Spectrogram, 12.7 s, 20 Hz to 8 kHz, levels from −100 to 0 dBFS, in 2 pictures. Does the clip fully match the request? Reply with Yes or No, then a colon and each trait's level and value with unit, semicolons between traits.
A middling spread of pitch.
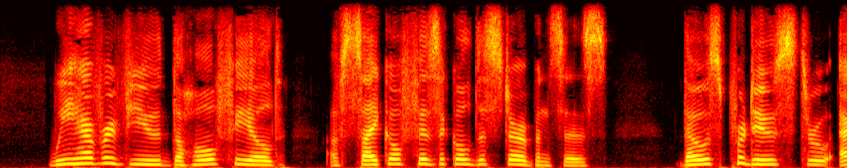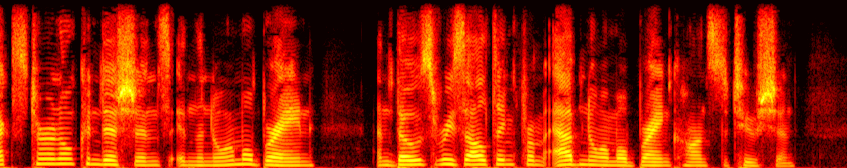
Yes: average, 3.8 semitones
